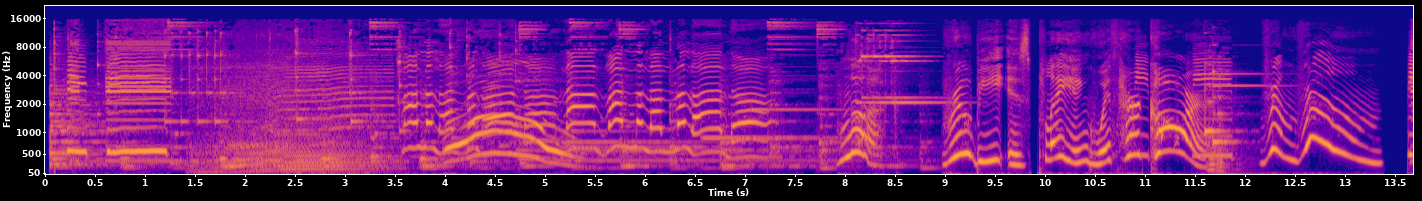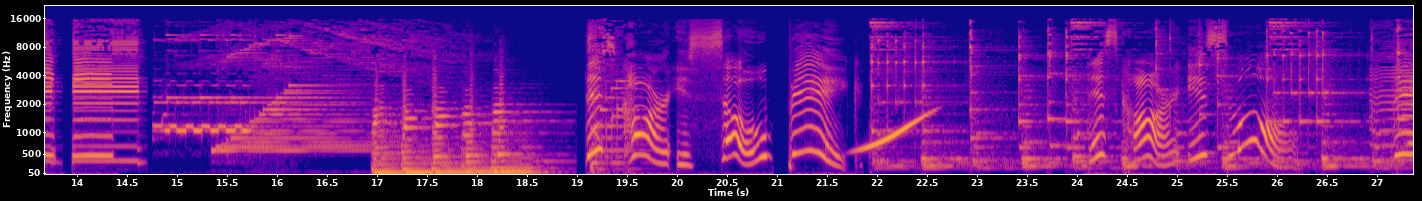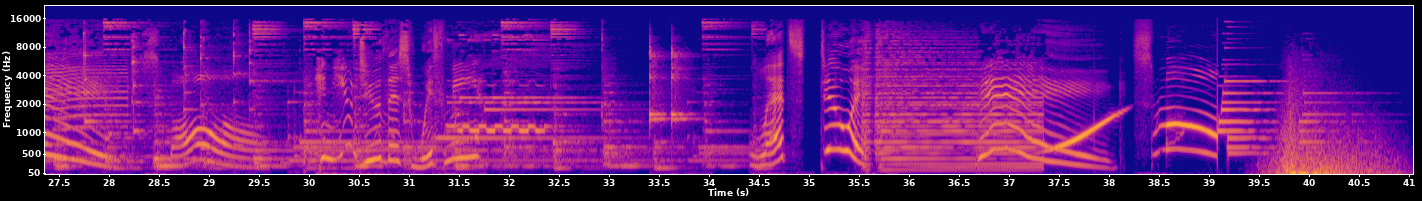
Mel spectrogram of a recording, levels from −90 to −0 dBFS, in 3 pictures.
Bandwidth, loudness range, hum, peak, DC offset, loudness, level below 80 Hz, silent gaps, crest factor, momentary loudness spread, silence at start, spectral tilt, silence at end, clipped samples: 16 kHz; 6 LU; none; -8 dBFS; under 0.1%; -26 LUFS; -40 dBFS; 9.87-9.92 s, 13.39-13.62 s, 13.90-13.95 s, 19.00-19.08 s, 20.96-21.10 s, 35.07-35.11 s; 18 dB; 13 LU; 0.05 s; -3 dB/octave; 0.15 s; under 0.1%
